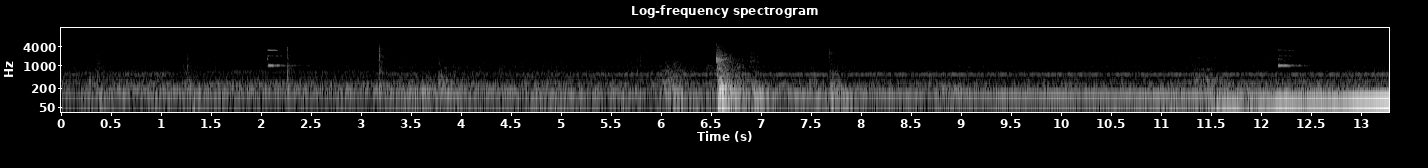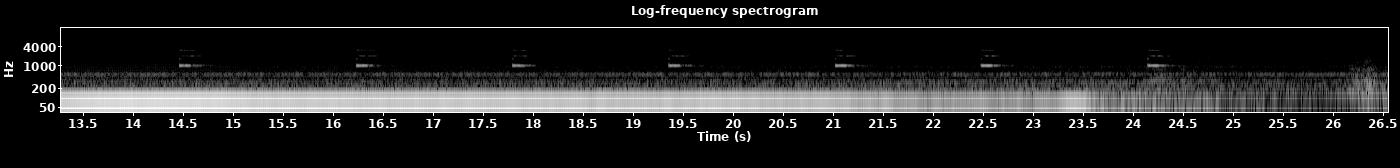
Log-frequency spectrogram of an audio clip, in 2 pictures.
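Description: Otis Series 1 traction elevator's hoist motor starting up with a deep hum about twelve seconds in, running steadily for about ten seconds as the car travels, then stopping. A single knock comes about six seconds in, and short beeps sound about once a second while the car moves.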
